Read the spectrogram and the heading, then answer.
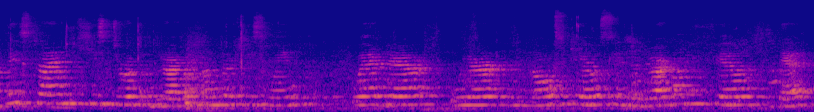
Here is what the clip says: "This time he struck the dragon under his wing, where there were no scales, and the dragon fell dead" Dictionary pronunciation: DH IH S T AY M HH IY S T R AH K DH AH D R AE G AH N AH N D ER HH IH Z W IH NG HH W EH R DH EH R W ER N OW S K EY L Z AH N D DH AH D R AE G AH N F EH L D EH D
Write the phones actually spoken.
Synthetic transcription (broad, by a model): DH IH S T AY M HH IY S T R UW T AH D R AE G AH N AH N D ER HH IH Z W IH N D W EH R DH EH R W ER N OW S K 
